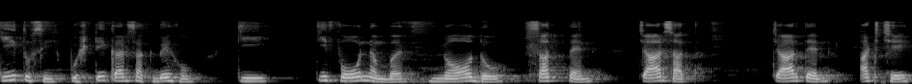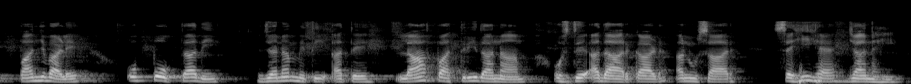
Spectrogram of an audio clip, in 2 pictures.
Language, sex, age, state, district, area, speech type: Punjabi, male, 18-30, Punjab, Jalandhar, urban, read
